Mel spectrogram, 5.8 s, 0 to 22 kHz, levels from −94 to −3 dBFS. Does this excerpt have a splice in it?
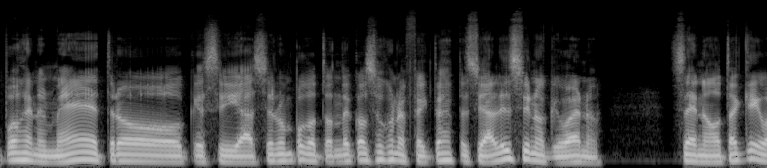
no; 0 cuts

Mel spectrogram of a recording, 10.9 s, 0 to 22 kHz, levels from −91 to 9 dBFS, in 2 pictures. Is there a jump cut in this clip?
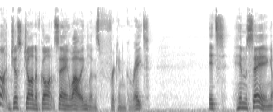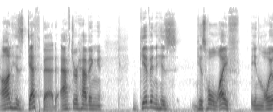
yes; 1 cut; at 9.4 s

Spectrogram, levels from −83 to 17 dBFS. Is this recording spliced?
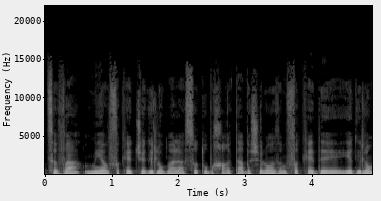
no; 0 cuts

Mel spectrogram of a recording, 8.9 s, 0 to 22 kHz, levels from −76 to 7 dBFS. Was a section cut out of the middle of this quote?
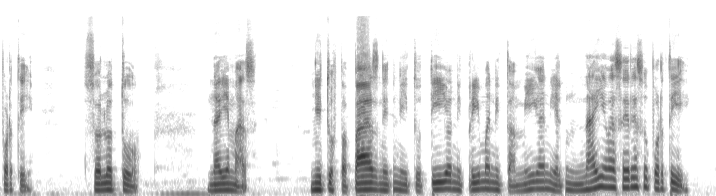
yes; 3 cuts; at 4.9 s, 5.8 s, 7.1 s

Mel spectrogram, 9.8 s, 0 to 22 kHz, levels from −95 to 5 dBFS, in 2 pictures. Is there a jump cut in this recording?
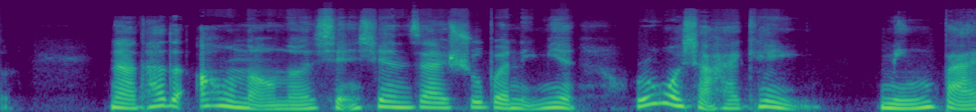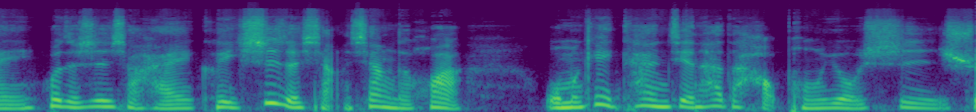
no; 0 cuts

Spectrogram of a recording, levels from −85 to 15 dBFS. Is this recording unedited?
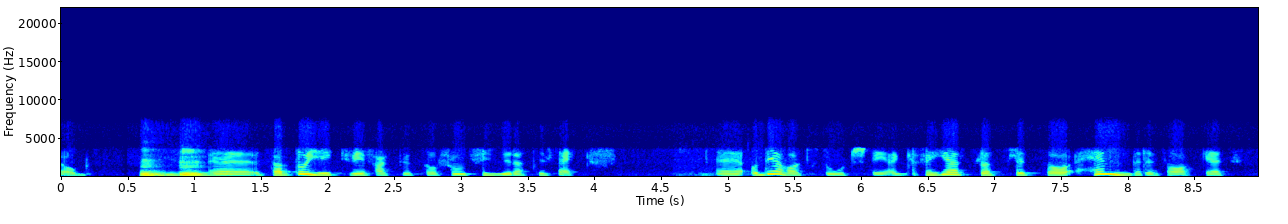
yes; 0 cuts

